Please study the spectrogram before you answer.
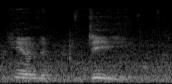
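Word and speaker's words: HindIII: and species that strain look down here at hindi three hemophilus that's the h influenzae that's the i n strain d and that tells you how to pronounce these two not hind but pin d and it was the third one found in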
